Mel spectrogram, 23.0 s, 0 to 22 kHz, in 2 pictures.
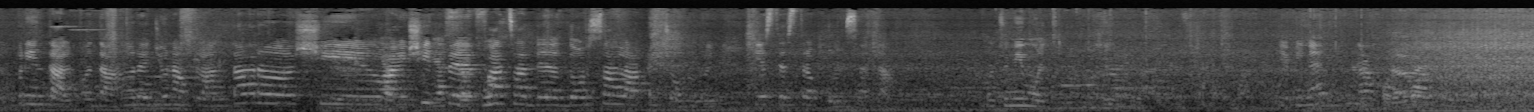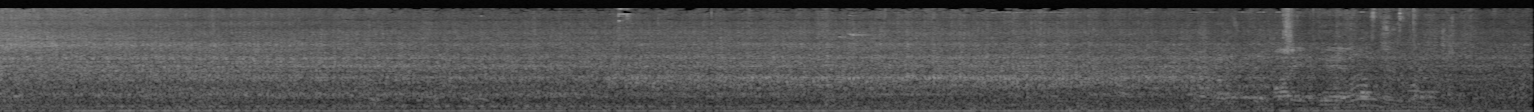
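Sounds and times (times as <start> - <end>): vehicle engine rumbling: 4.3 - 23.0.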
